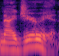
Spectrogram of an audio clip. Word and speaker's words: Nigerian: I was like, and so I thought they were mispronouncing Nigerian. I didn't know. Nah, I said, there's only one G. The G is soft.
